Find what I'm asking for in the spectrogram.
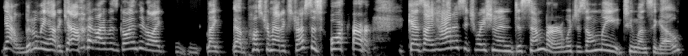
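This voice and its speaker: A middle-aged actress telling a story in a casual interview, acting out quoted lines with sudden jumps in pitch. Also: female voice, lively intonation, brisk. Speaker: actress and podcast guest.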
